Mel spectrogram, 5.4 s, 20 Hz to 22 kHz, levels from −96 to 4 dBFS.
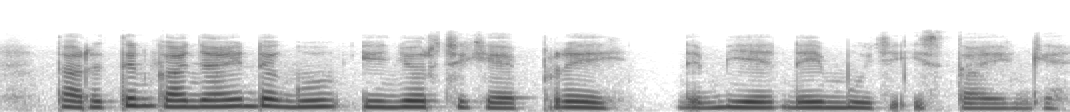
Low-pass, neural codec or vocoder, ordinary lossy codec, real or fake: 7.2 kHz; none; none; real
